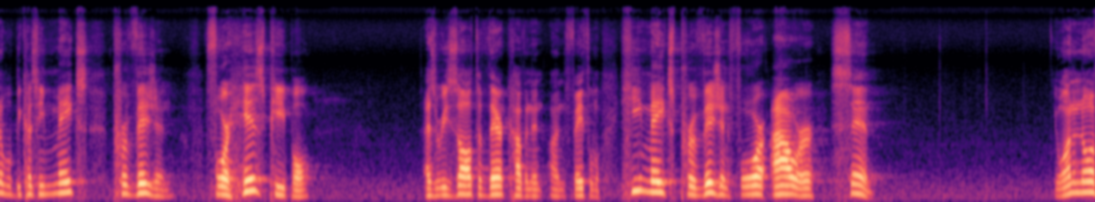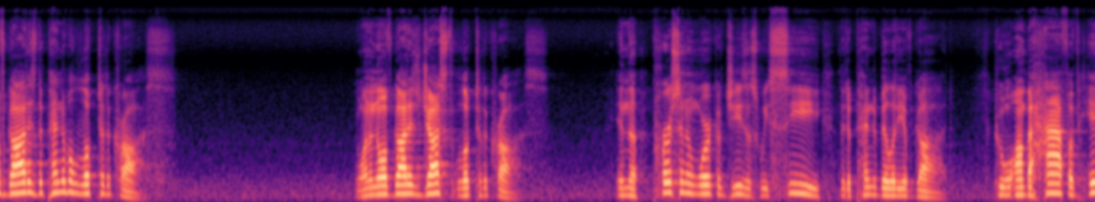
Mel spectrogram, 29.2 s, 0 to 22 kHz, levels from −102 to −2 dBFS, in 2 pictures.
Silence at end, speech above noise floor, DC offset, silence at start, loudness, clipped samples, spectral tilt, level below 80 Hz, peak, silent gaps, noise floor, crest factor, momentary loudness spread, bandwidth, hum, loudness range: 0 s; 40 dB; under 0.1%; 0 s; -17 LUFS; under 0.1%; -6.5 dB/octave; -62 dBFS; 0 dBFS; none; -57 dBFS; 18 dB; 16 LU; 15 kHz; none; 8 LU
